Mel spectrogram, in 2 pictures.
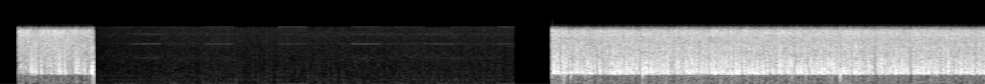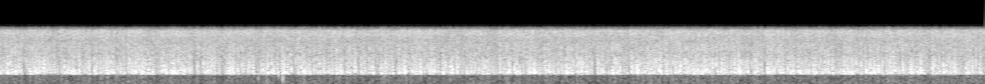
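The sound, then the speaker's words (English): A short burst of radio static on an amateur radio net frequency during check-ins cuts off into several seconds of silence, then loud, steady, crackling static hiss returns and continues unbroken to the end, with no voices. “Like the static wants to check in.”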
